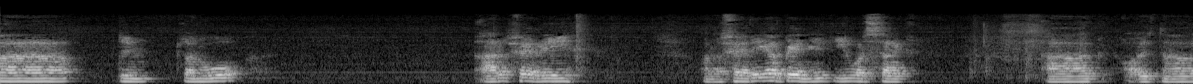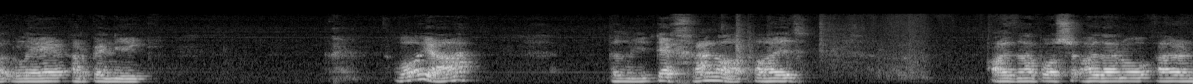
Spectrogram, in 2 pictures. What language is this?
Welsh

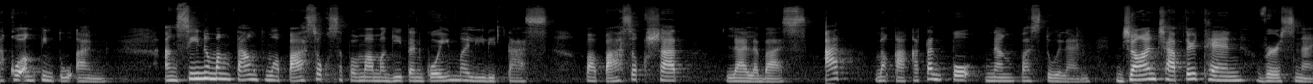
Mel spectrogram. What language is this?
Filipino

